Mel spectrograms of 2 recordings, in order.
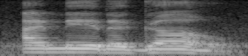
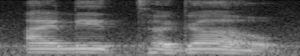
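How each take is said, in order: First: 'To' is reduced to a weak 'ta'. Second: The same.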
